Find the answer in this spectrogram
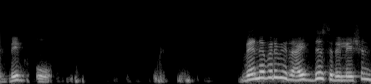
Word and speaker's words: big O: It is pronounced in that way, big O.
